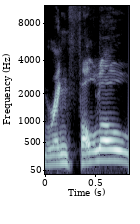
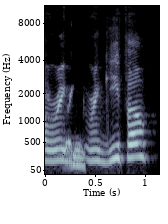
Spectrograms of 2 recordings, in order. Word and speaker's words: Rengifo: Ringfolo, or I don't know how you say it. Oh, Rengifo.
